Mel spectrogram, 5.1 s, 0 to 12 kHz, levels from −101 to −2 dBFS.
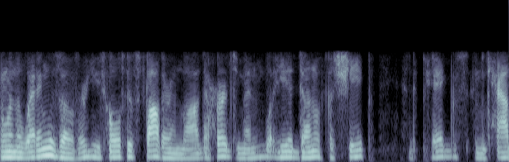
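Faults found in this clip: AMR narrowband mobile codec, whole clip. Speech band-limited, nothing above about 3.8 kHz. Heavy buzzy, synthetic coloration, which fits a low AMR-NB mode around 5 kbps. Vocal-tract model plus sparse pulses per 5 ms subframe can't carry real speech detail at that rate.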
